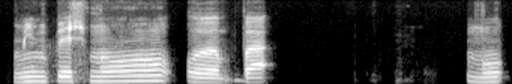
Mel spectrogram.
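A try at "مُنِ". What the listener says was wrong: উপরে নুকতে হলে কি বা হয় না নুন হয়?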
